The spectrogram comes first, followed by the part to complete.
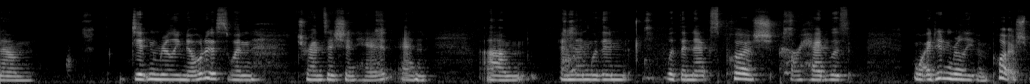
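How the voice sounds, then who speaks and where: Soft-spoken young mother telling a story. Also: medium pitch. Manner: soft-spoken, many fillers and restarts. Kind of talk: casual spoken story to camera.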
